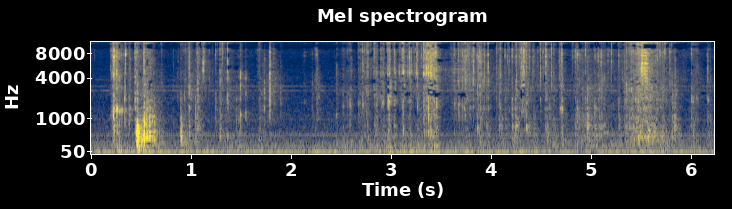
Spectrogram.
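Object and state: Soap bar scraped into flakes.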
